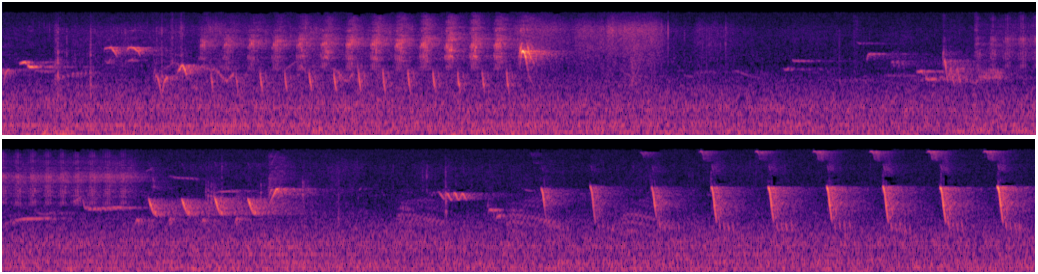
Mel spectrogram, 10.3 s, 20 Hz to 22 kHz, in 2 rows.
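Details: Common nightingale singing on a headland at the Żerań Canal, 1 May 2021: buzzy rattling phrases and chirps, ending in a run of loud dry clicking notes repeated roughly three times per second, with steady background hum.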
